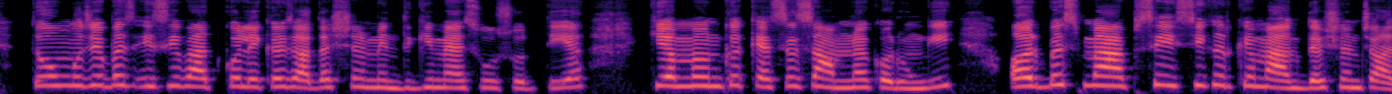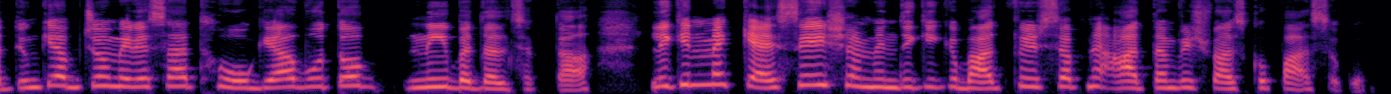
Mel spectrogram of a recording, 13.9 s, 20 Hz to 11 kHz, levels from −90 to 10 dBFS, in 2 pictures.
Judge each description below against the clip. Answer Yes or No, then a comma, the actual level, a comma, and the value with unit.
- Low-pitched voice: No, very high, 280 Hz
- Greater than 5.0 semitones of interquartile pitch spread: No, average, 3.8 semitones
